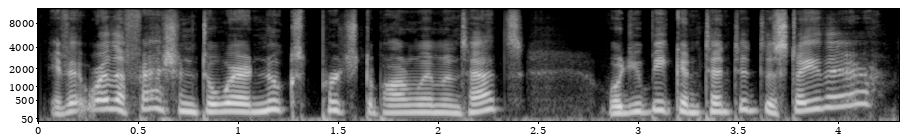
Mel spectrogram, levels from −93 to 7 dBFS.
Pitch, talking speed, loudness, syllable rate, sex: 210 Hz, 265 wpm, -17 LUFS, 7.2 syllables/s, male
